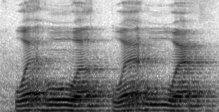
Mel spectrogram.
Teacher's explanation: വാവ് രണ്ടു ചുണ്ടിൽ നിന്നും ഉച്ചരിക്കണം വൃത്താകൃതിയിൽ ചുണ്ടുകളെ വെച്ചുകൊണ്ടാണ് വാവിന്റെ ഉച്ചാരണം വരിക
